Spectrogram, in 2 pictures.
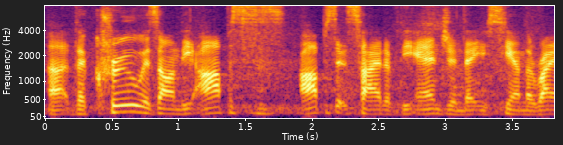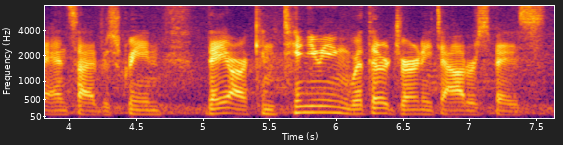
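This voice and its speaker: A man with a very bright, forward voice commentates live on a launch webcast. He explains technical steps in an instructive way at a medium pitch. There is faint noise behind him. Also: a little fast.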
